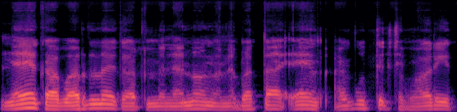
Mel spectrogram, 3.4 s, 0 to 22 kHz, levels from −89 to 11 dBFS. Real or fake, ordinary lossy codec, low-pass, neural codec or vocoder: fake; none; none; codec, 44.1 kHz, 2.6 kbps, SNAC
